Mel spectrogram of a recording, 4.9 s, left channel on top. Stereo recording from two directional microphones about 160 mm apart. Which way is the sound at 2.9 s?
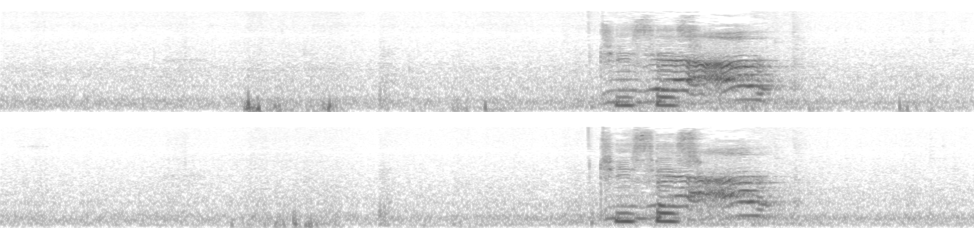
15° right (ahead or behind).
